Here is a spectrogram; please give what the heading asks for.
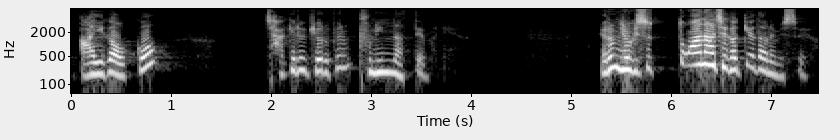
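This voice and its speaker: A pastor preaching a sermon in a lively way, putting questions to the congregation and exhorting them. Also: medium pitch. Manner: animated, asks the congregation questions; exhorting, with quiet stretches.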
